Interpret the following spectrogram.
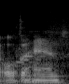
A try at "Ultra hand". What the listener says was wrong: It's Ultra hand, honey, not Ulta hand. No, I heard Ulta.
